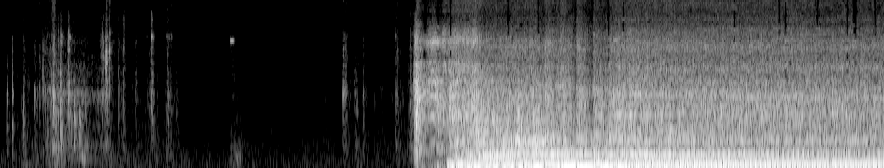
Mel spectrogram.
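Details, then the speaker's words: Classic Mini started after catalytic converter broken stud replaced and welded: a few light clicks, then the engine catches cleanly and settles into a steady, even run with a brief smooth rev; healthy. "it sounds lovely, doesn't it? That's me upset the wife, kids, neighbours, and the house now stinks of fuel for the evening, so I'll be in trouble."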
